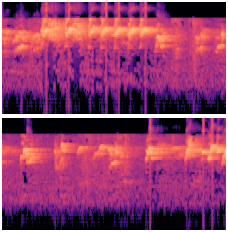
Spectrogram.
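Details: Red-whiskered bulbul, a cage bird in Singapore trained for long gun singing, gives strong chirpy whistled phrases in quick succession, some sliding downward, others jumping higher, with scattered faint clicks behind.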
